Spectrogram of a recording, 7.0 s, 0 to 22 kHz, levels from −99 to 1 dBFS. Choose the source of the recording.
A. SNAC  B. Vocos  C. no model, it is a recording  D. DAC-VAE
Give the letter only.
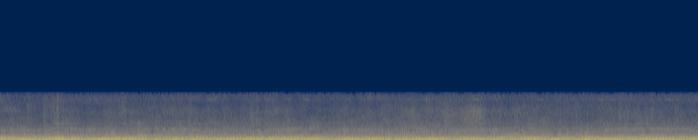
A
